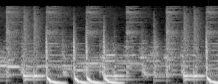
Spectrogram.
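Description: Purulia DJ dance remix: heavy electronic bass drums, each dropping sharply in pitch, hit in a fast, dense pattern under short synth notes.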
